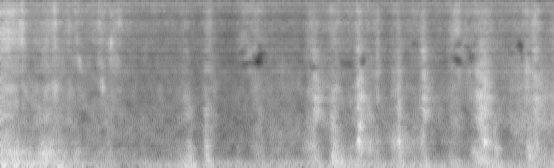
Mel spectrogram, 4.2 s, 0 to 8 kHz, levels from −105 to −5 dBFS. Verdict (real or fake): fake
